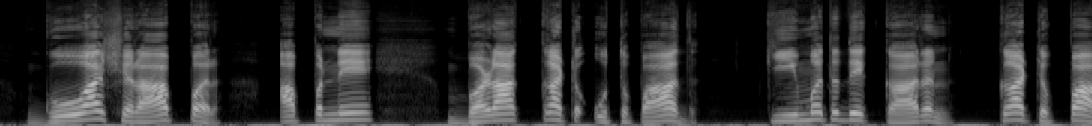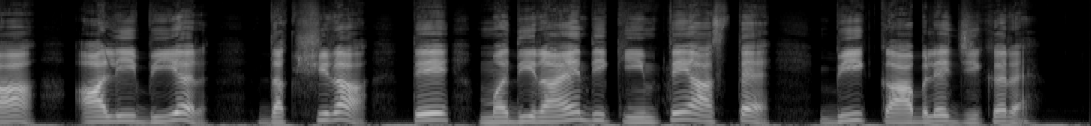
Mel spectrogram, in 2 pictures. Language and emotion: Dogri, neutral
